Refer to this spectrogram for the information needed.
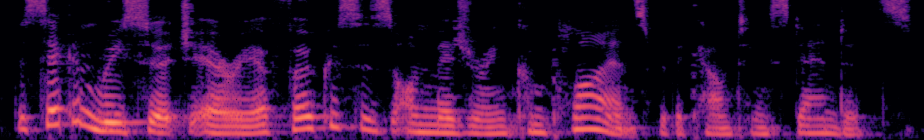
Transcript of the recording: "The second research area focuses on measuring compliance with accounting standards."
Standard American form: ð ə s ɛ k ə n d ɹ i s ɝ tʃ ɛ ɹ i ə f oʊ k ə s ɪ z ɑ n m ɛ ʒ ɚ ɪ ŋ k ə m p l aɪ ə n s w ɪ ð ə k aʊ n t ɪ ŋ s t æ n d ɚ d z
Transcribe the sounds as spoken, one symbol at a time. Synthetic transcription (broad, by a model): ð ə s ɛ k ə n d ɹ i s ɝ tʃ ɛ ɹ i ə f oʊ k ə s ɪ z n m ɛ ʒ ɚ ɪ ŋ k ə m p l aɪ ə n s w ɪ ð ə k aʊ n t ɪ ŋ s t æ n d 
